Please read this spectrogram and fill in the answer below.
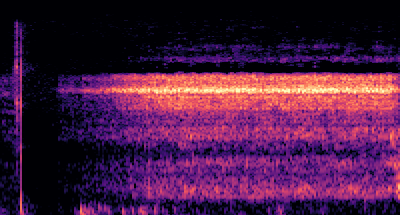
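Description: A sharp click, then a steady hiss over a telephone-line recording that swells up about a second in and holds, between two recorded phone messages.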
